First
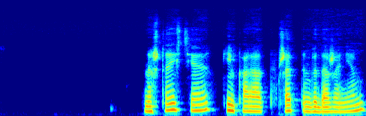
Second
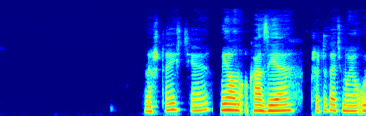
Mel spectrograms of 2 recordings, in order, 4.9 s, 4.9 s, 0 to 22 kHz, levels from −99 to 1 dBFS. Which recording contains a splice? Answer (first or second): second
